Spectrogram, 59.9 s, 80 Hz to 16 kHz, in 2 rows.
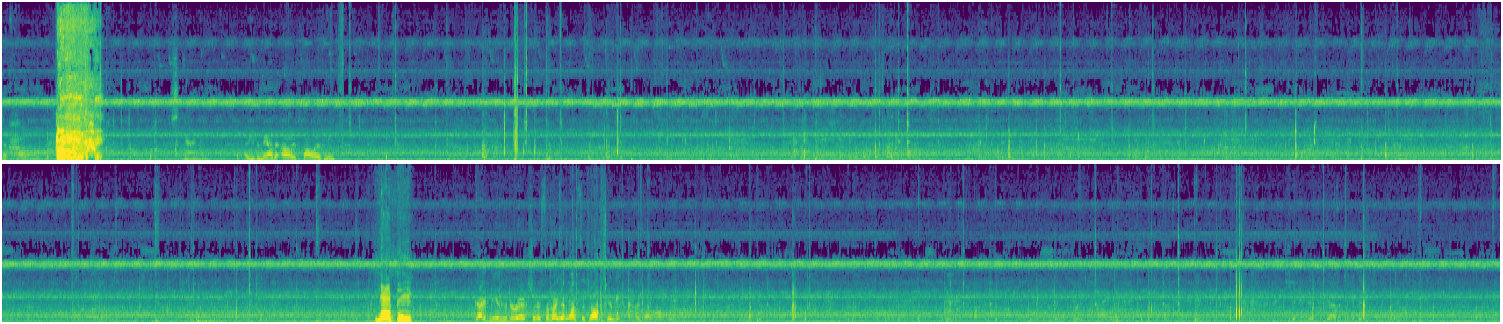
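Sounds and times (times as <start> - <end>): night insects chorus: 0.0 - 59.9.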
